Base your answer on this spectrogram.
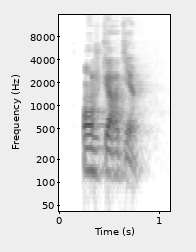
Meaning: guardian angel
- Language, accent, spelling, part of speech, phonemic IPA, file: French, France, ange gardien, noun, /ɑ̃ʒ ɡaʁ.djɛ̃/, LL-Q150 (fra)-ange gardien.wav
